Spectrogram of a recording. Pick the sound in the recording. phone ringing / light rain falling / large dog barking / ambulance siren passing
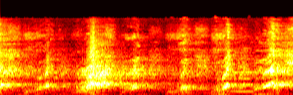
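large dog barking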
